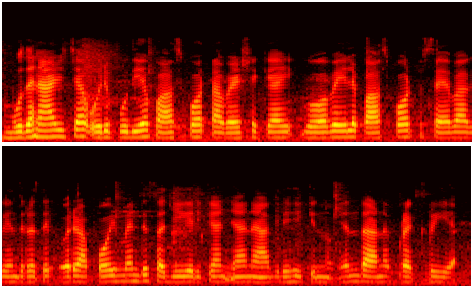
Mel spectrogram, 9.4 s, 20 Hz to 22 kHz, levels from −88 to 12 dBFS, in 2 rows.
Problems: none marked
